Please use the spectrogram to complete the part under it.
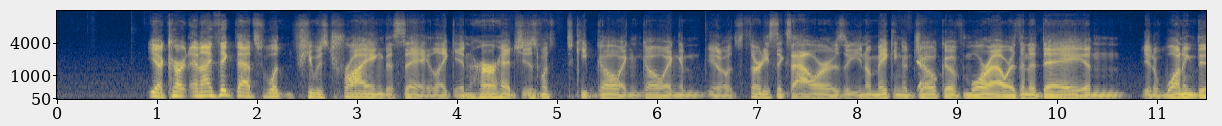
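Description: A man speaks with animation through a microphone over an online call.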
